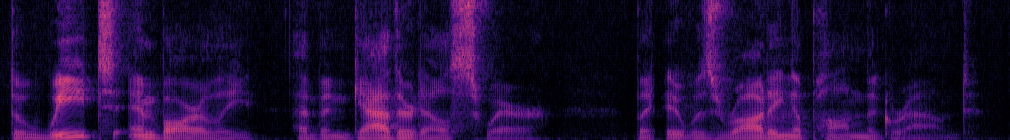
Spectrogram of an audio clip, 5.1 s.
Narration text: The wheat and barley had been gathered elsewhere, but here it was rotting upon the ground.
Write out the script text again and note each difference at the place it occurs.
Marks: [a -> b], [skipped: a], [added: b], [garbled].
The wheat and barley had been gathered elsewhere, but [skipped: here] it was rotting upon the ground.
